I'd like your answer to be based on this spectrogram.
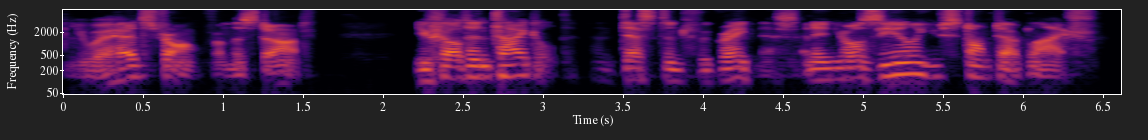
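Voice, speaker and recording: A man's voice: mid-range voice, big pitch swings, moderate pace, sharp tone, dry recording, full character voice, poor audio. A man playing Guilt as a personified emotion in an audio drama, cold and judgmental, with formal, mocking, accusing delivery. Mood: judging.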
